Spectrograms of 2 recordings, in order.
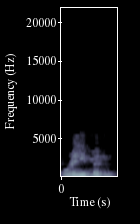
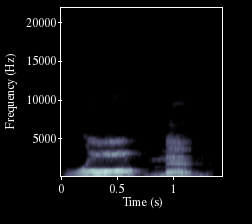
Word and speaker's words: ramen: It's raw men. Scotty, please say it right. There's no W in it.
